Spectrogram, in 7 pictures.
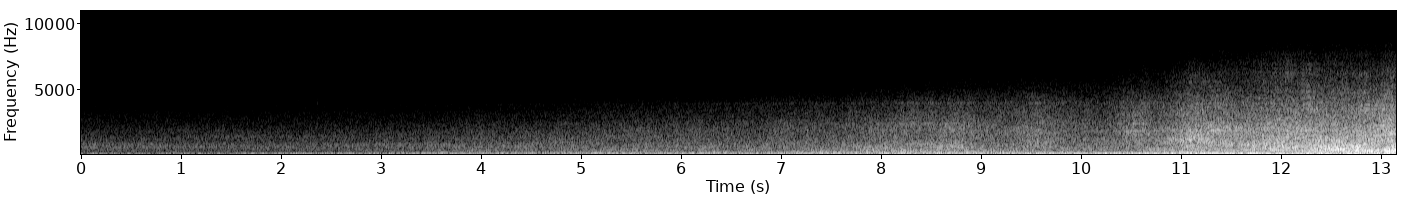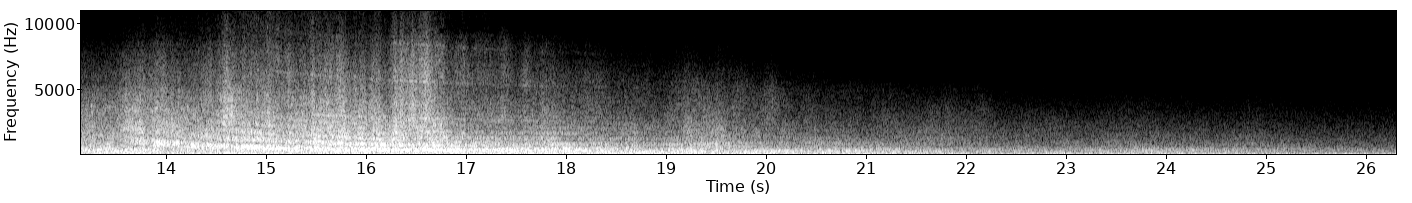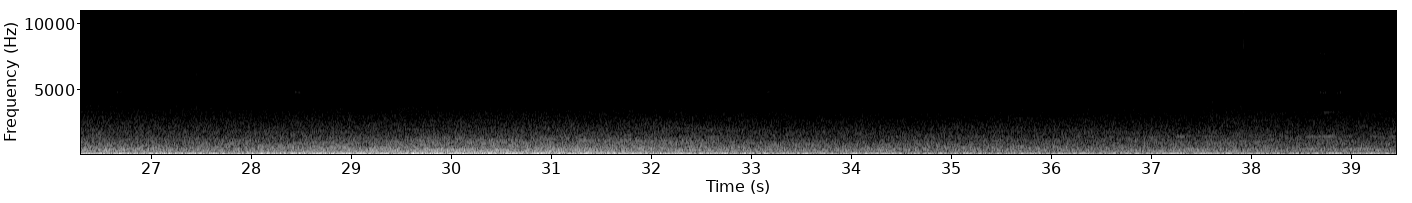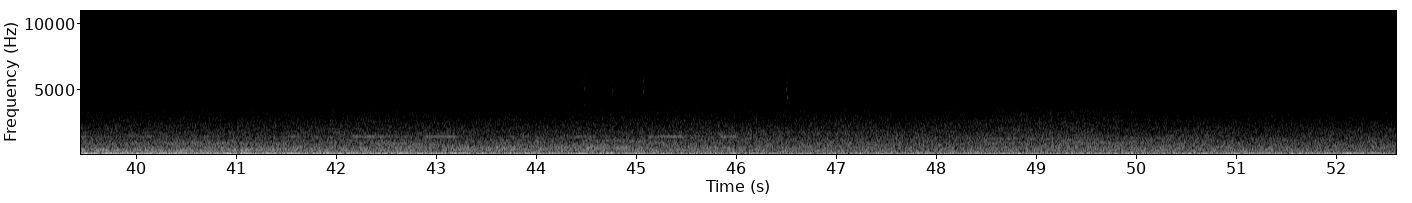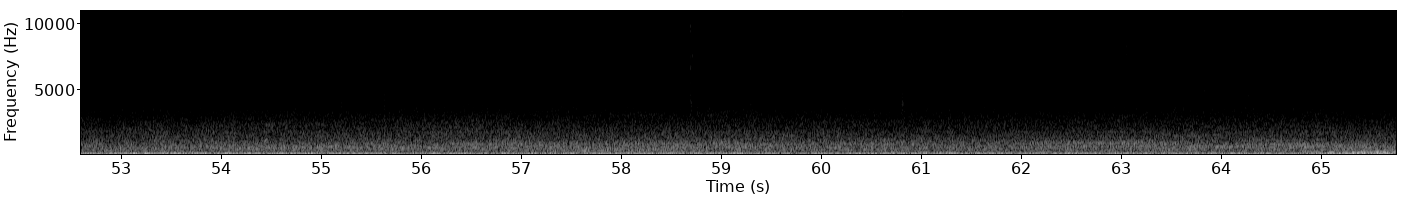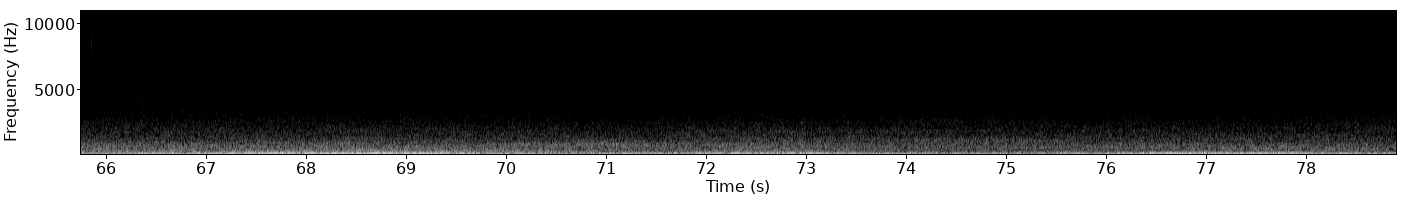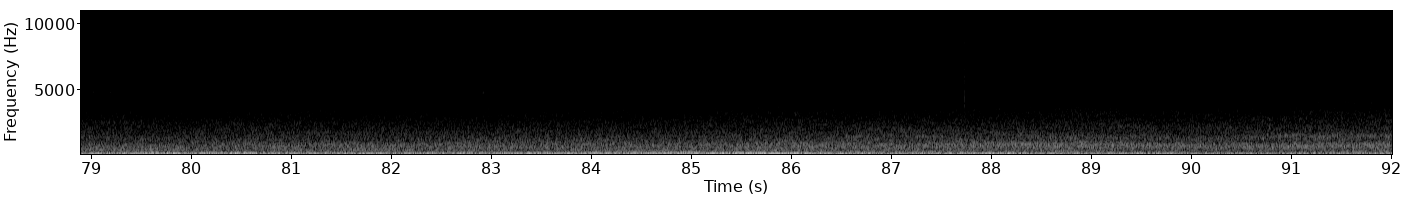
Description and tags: Passenger jet departs 2
Recorded 250 meters from the runway at 90 degrees to the direction of the planes.
take-off, roar, aircraft, engines, airport, takeoff, noise, plane, launch, transport, airplane, rumble, engine, runway, jet, areroplane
